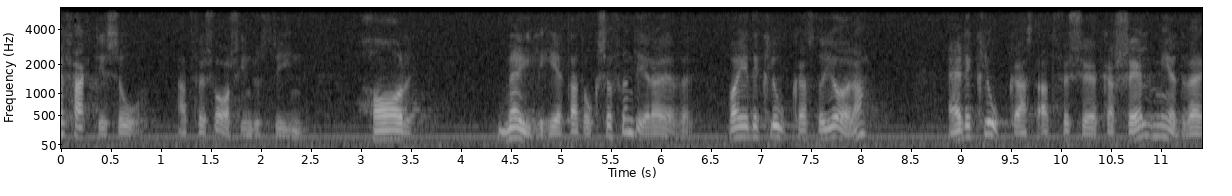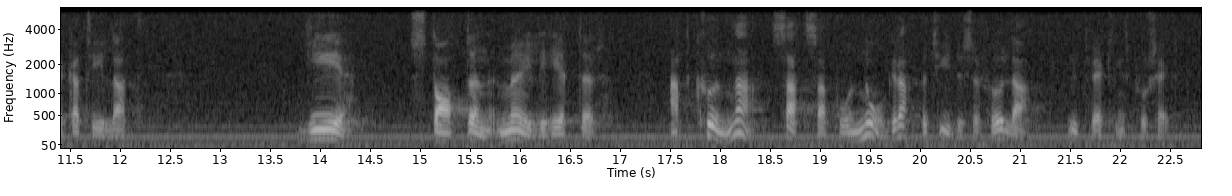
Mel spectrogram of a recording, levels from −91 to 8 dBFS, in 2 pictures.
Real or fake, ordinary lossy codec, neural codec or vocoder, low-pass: real; MP3, 32 kbps; none; 5.4 kHz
